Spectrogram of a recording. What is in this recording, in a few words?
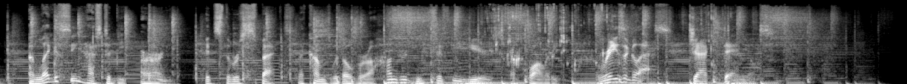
Commercial; Jack Daniels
